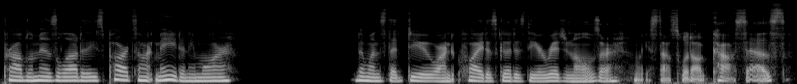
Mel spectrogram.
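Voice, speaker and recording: A woman playing a cynical, guarded space smuggler with a soft spot, talking to the listener in a wry, world-weary way in an ASMR roleplay. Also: lowish voice, steady tone, a little fast, gravelly, dry recording. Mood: wry, confiding.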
